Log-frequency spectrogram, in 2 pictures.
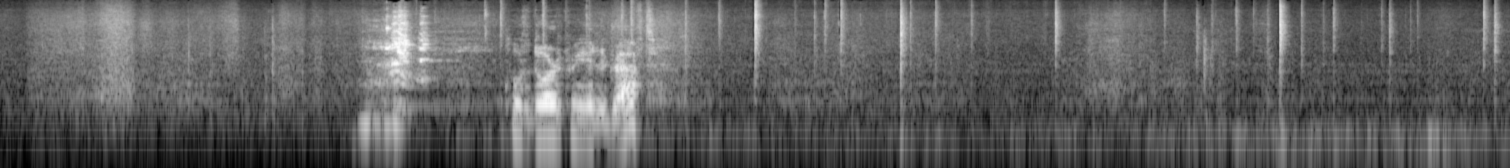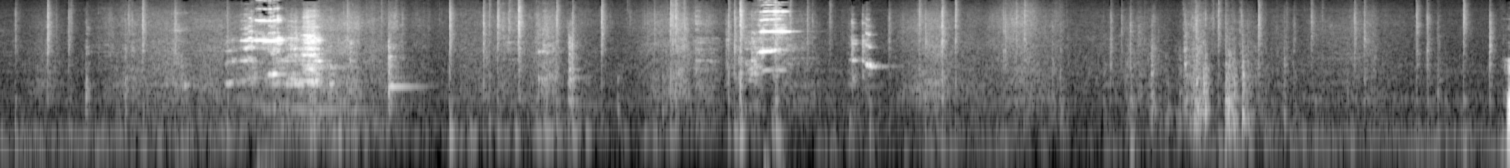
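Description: Newly lit kindling fire crackling inside a small steel woodstove, with scattered small pops. There are a few metal clanks from the stove's door and latch, the sharpest near the middle and about two thirds in.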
